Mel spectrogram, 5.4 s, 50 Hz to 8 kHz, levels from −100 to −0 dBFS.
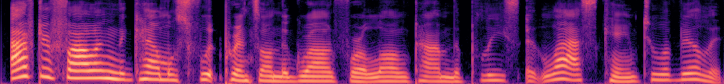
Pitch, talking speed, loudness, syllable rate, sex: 190 Hz, 220 wpm, -20 LUFS, 5.5 syllables/s, female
